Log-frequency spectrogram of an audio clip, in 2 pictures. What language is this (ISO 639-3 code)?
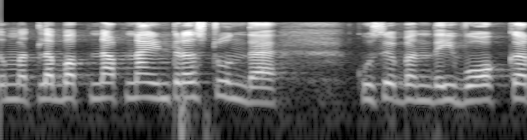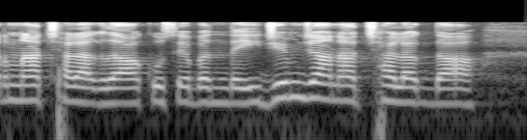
doi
